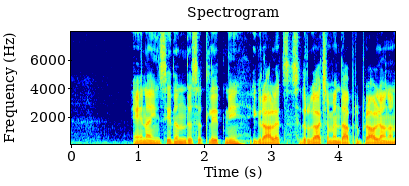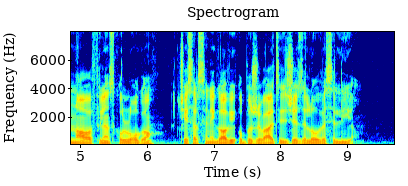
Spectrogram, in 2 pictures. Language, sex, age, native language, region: Slovenian, male, 30-49, Slovenian, Central Slovenia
